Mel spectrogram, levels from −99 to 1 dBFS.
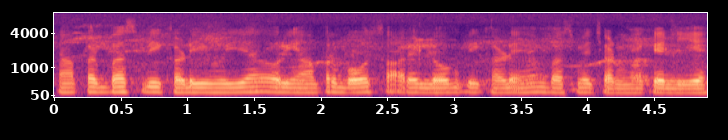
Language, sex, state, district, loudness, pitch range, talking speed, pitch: Hindi, male, Chandigarh, Chandigarh, -17 LUFS, 120-130 Hz, 255 wpm, 120 Hz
